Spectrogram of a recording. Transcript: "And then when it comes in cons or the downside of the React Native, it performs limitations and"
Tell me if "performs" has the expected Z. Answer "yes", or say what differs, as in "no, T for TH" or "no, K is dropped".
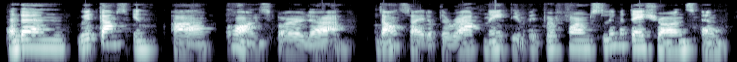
no, S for Z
